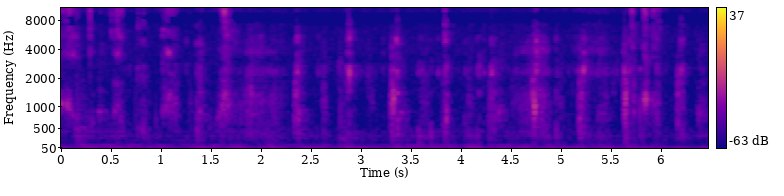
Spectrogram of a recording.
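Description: Faint chewing of a bite of pompano fried in a crispy fish-fry coating: irregular soft crunches and clicks, a few a second.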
